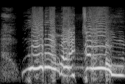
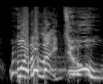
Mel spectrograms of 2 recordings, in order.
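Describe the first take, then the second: First: It is said in a higher pitch. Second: It is said in a lower pitch.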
